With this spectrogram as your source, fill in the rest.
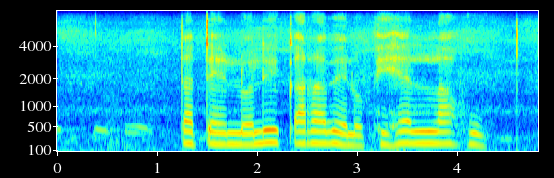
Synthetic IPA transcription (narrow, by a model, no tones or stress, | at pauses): tʼatʼɛlɔlɪkʼarabɛlɔpʰɪɦɛl̩lahʊ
